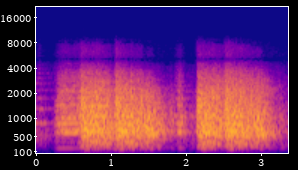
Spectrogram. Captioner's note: gunshots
